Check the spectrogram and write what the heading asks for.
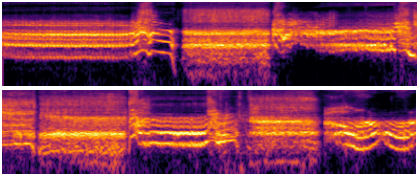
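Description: Pomeranian whining in a string of long, drawn-out cries, each held a second or two, the last few wavering up and down in pitch.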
